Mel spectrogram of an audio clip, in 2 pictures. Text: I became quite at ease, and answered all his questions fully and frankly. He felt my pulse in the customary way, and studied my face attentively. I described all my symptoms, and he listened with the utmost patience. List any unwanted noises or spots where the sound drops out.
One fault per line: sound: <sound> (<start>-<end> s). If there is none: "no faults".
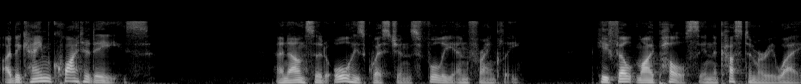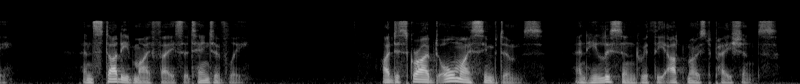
no faults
